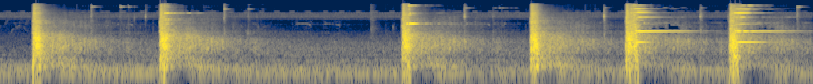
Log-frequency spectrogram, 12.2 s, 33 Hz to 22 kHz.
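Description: Six sharp shots from a Beretta 84BB Cheetah pistol, each paired with a ringing clang from steel plates on a plate rack. They come in irregular pairs and singles with quiet pauses between, the last ones faster and more resonant.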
